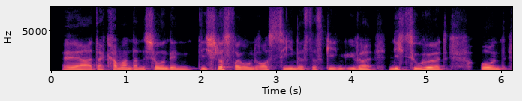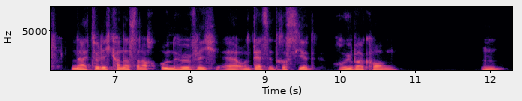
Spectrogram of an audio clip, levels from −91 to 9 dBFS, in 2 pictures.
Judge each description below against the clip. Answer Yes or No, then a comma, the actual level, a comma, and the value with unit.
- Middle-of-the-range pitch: No, low, 120 Hz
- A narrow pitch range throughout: Yes, narrow, 1.6 semitones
